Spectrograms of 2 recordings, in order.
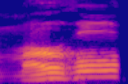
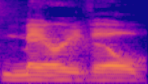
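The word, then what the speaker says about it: Maryville: They're like Merville. Like it's spelled MU R. I'm like no, it's Mville, but we gota we've got to put the little East Tennessee twist on it.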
